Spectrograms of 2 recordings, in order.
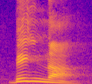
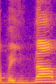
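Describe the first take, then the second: First: "bina" with the stress on the BI; stress on first syllable. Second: "biná" with the accent on the final A; stress on last syllable. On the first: Teacher giving the Hebrew word for understanding, "bina" stressed BI-na. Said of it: "o biná más bien". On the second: Teacher correcting the Hebrew word, "biná" stressed bi-NÁ. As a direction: say "biná", landing on NÁ. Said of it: "porque lleva acento en la A". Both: Shown as a demonstration.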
